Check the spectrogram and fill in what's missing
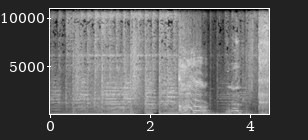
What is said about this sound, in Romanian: Numai puțin să strănut.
